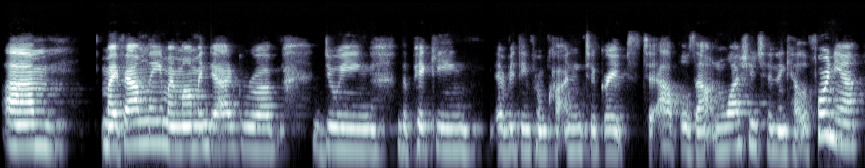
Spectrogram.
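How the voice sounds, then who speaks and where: A woman's voice: mid-range voice, fairly even intonation, normal speed, a bit bright. Middle-aged woman, grew up in mexico and nebraska, earnest and emotional, dull lo-fi sound. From Mexico, raised in Nebraska. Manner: earnest, emotional, with Spanish words mixed in. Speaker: interview guest, business owner. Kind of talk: personal story in an interview.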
